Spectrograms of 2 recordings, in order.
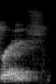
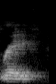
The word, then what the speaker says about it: Ralph: And Martha Ann Rafe, who was my grandmother, George's wife. Right. It's spelled Ralph, but pronounced Rafe. Mhm. It's the old English thing. It's very important to her to pronounce it Rafe.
